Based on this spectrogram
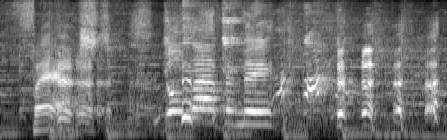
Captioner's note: laughing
